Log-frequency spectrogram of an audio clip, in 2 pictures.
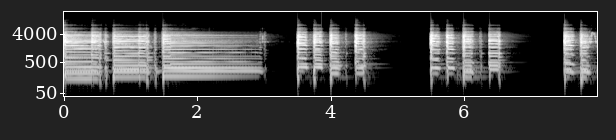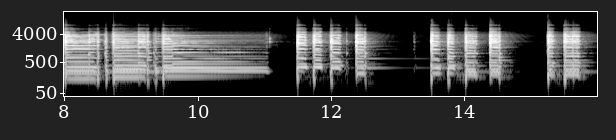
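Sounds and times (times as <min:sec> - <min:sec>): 
1970s style guitars in A minor: 0:00.0 - 0:04.8, 0:05.5 - 0:06.7, 0:07.5 - 0:15.9.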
